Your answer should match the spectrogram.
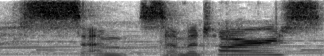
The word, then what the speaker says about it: scimitar: Yeah, I want to sell the 5 scimitars. How do you pronounce that?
